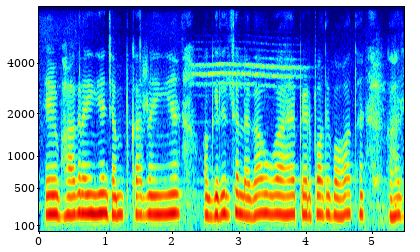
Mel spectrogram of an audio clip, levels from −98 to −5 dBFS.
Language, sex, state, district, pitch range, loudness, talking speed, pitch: Hindi, female, Uttar Pradesh, Budaun, 195-210 Hz, -20 LUFS, 195 wpm, 205 Hz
